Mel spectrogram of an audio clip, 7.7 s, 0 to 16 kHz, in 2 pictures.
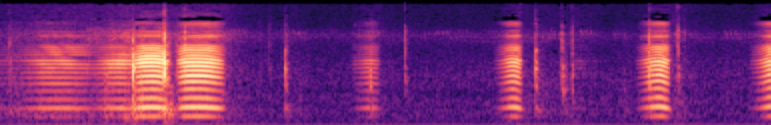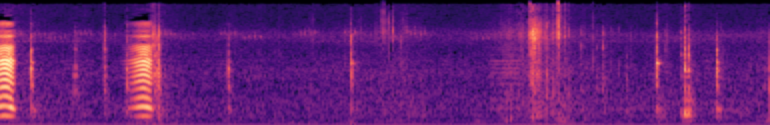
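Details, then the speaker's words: GMT White's metal detector after a settings adjustment: sharp warbling beeps in short bursts as the coil passes a 10-centavo coin, quiet gaps between, no longer responding to the stone; normal target signal. "melhorou não está detectando a pedra ea moeda está só e se aumentar a profundidade vamos ver aqui se muda alguma coisa"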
